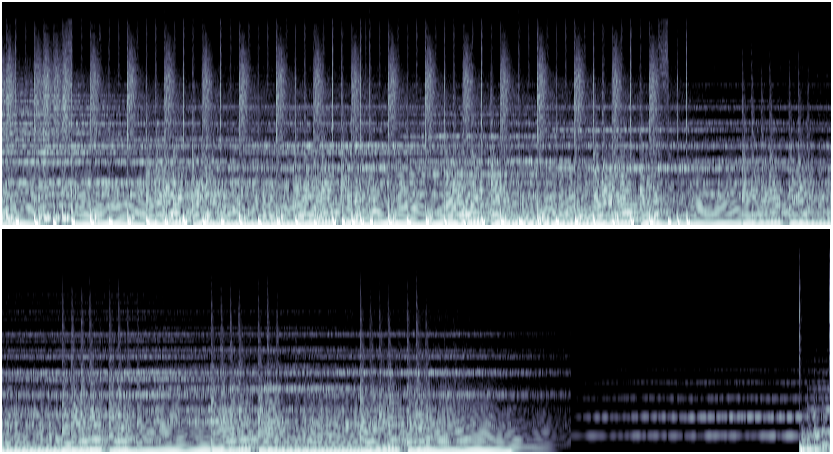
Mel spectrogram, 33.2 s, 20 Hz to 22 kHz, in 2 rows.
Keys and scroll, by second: 1.2 shift+s, 1.4 Tab, 2.2 Tab, 2.7 shift+s, 3.5 Tab, 5.1 Tab, 5.6 2, 7.6 ctrl+z, 11.2 shift+s, 11.7 Tab, 14.4 Tab, 15.4 shift+s, 20.2 Tab, 26.7 Tab, 27.3 g, 28.5 s, 30.2 ctrl+Tab, 31.9 r, 32.1 z.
